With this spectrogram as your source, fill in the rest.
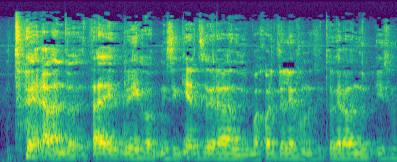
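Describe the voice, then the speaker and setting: A medium-pitched man with audible room echo. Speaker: podcast co-host. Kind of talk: casual storytelling.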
